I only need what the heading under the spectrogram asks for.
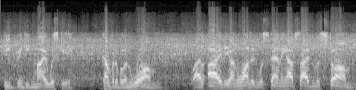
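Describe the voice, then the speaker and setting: A man's voice: fairly low pitch, moderate pace, background noise, natural voice. An actor playing a bitter, scheming husband who narrates his revenge in brooding, dramatic 1940s radio thriller style. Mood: tense, calculating. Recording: old radio recording with music behind.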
